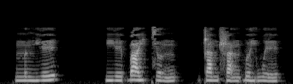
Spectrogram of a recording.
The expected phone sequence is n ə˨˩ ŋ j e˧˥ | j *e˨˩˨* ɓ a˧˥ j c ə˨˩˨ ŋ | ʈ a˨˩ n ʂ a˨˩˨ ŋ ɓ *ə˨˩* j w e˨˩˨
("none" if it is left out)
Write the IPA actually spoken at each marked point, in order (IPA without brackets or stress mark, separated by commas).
e˨˩, ə˨˩˨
